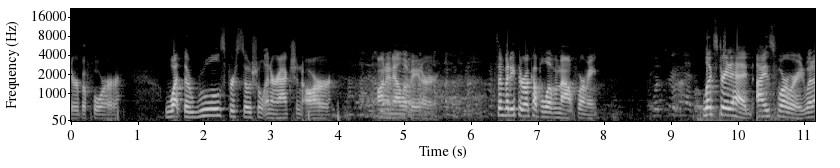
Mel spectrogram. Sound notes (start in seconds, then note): 5.8 laugh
